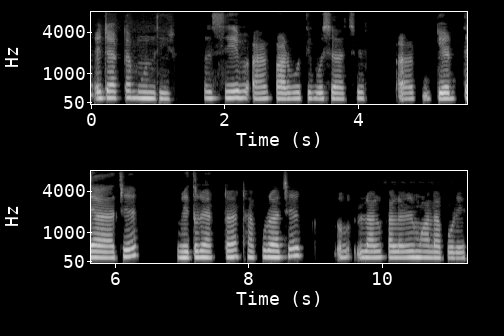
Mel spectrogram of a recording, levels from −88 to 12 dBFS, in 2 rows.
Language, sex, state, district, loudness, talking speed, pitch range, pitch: Bengali, female, West Bengal, Dakshin Dinajpur, -17 LUFS, 120 wpm, 190-210 Hz, 195 Hz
